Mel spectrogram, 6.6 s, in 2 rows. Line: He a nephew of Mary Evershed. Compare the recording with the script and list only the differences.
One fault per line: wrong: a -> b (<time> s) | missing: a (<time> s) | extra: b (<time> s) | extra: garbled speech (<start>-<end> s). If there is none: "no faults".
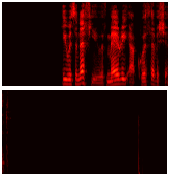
extra: was (1.3 s)
extra: Ackworth (2.5 s)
